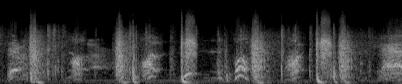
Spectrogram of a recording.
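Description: Kung fu film fight sound effects: a rapid series of dubbed punch and kick impacts, mixed with the fighters' short shouts and yells.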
